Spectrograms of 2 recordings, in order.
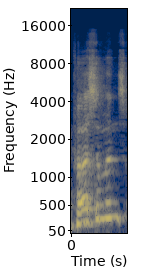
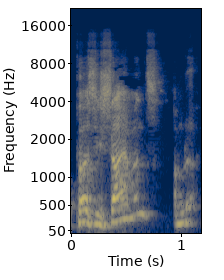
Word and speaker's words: persimmon: But I've never had the conversation with anybody who's went, oh, have you tried persimmons or Percy Simons? But anyway, I think it's pronounced persimmon.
